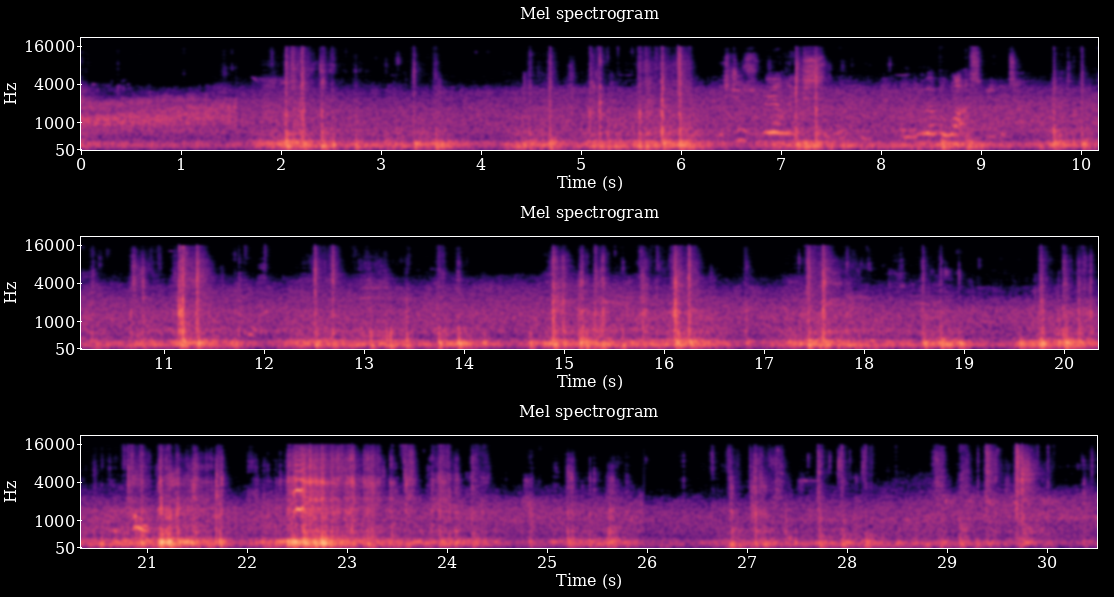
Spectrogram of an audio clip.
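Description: Skateboard wheels rolling over wet concrete and a quarter-pipe ramp in repeated rumbling passes, with sharp clacks and knocks of the board. The loudest knocks come about two-thirds of the way through.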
